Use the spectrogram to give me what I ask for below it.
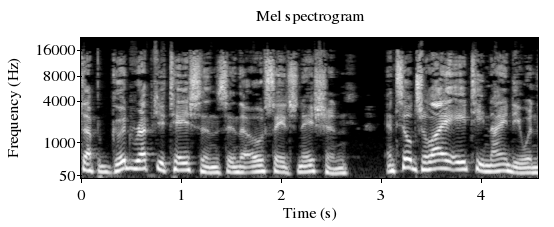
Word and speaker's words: Osage: police force in the osage i looked it up and that's how it said it's pronounced but i'm still not convinced but anyway the osage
